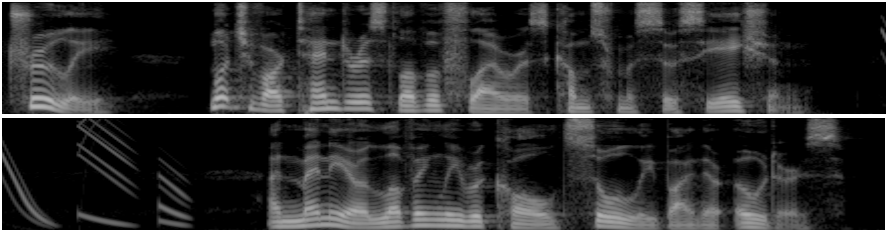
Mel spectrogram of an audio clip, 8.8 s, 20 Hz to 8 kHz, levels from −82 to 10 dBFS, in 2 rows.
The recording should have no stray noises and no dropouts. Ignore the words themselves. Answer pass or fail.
fail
